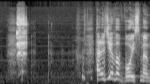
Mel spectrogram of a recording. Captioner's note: gags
